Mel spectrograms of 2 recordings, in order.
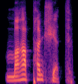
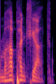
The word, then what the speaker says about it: Mahapanchayat: On February 11th, they had the first Kisan Mahapanchayat, or Mahapanchayat, I think is how you would actually pronounce it, or the Great Local Farmer Gathering.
